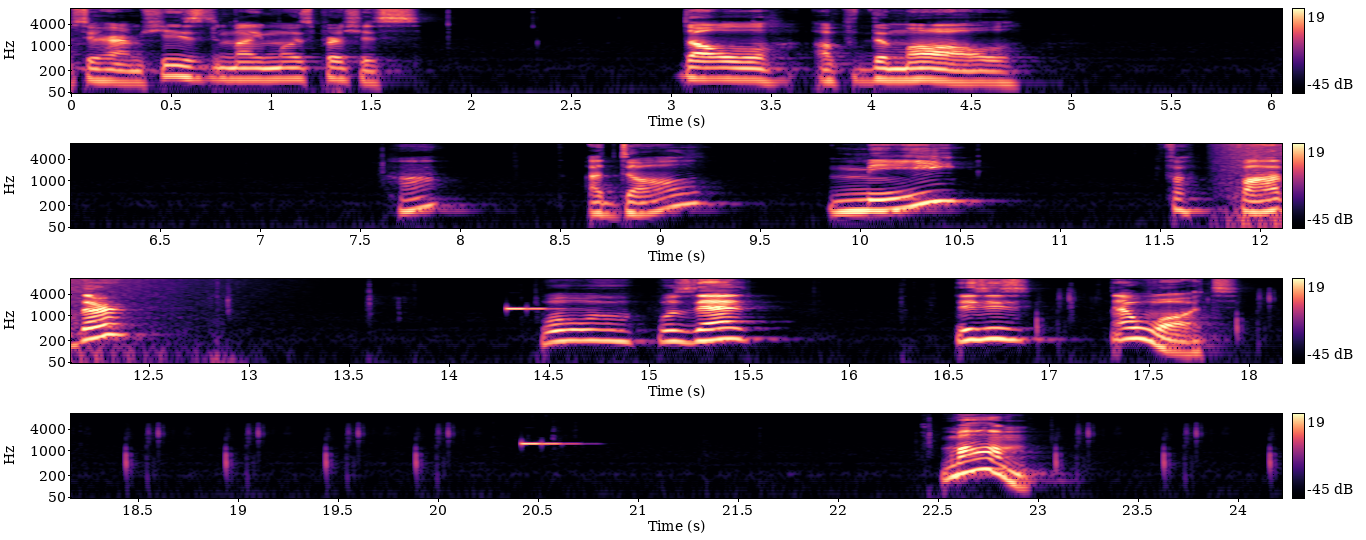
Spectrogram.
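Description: A young man talks close to a microphone, in bursts with pauses.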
